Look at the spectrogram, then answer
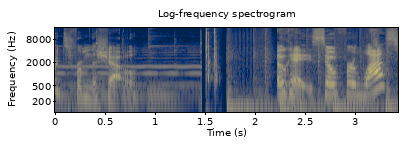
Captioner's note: clicking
